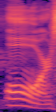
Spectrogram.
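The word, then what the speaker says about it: or (אור): The Hebrew word that is used for light is or. Say it with me, or. And it's spelled phonetically in English, certainly not in the Hebrew, but in English it is spelled simply O-R, or.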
